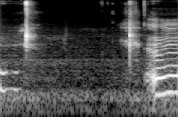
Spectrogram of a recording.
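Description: Pause in a woman's a cappella singing: her held note fades away just after the start, and two short, sharp mouth or breath sounds come about a third of a second in and again just before she sings the next line. Between them the room is nearly quiet.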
